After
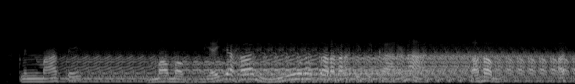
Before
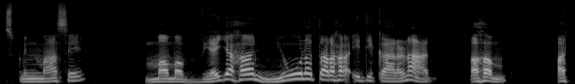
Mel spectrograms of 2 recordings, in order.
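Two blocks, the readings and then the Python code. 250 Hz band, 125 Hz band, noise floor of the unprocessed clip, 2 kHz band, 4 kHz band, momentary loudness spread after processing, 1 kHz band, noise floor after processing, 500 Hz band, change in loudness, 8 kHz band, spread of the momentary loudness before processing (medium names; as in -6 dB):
+0.5 dB, -0.5 dB, under -85 dBFS, -3.0 dB, under -25 dB, 11 LU, +1.5 dB, -40 dBFS, +1.5 dB, +0.5 dB, no reading, 11 LU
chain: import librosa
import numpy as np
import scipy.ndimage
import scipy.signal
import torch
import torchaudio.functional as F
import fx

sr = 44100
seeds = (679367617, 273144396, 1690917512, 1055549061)

y = scipy.signal.sosfilt(scipy.signal.butter(4, 1400.0, 'lowpass', fs=sr, output='sos'), x)
y = fx.low_shelf(y, sr, hz=120.0, db=-8.5)
y = fx.echo_swell(y, sr, ms=111, loudest=5, wet_db=-10.5)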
